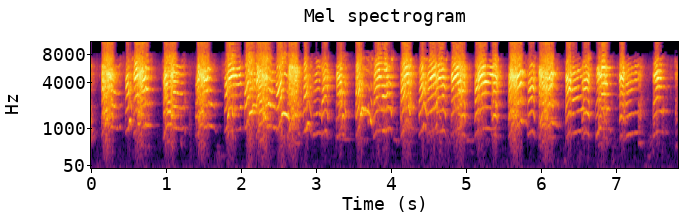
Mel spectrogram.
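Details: A litter-aged mix of Golden Retriever and Alaskan Malamute, five weeks old, produces loud, high whimpering yelps that curve in pitch, delivered in uneven rapid bursts with overlapping voices throughout.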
